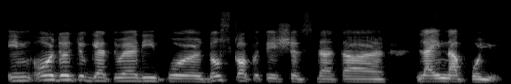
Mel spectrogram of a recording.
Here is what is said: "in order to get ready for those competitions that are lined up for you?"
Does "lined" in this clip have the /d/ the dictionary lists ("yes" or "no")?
no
